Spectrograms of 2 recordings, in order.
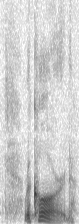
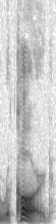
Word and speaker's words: record: are recording a class the verb is to record a record same spelling we stress the first syllable we stress very strongly the second record and a record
